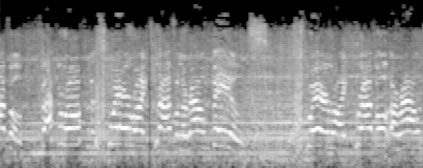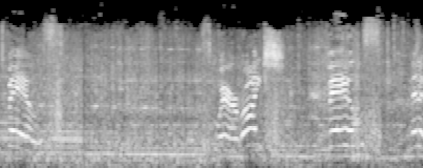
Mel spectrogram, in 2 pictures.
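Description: Vauxhall Nova rally car's engine running hard at full throttle on a straight, heard from inside the cabin. Its steady note falls slightly from about six seconds in.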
